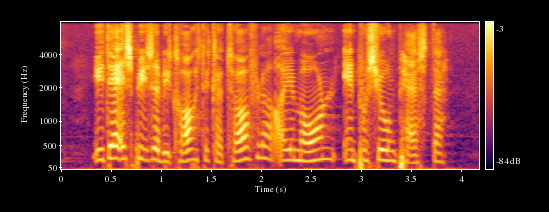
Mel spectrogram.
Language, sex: Danish, female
